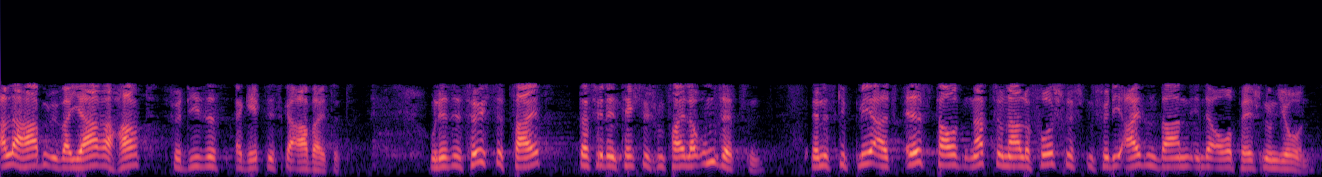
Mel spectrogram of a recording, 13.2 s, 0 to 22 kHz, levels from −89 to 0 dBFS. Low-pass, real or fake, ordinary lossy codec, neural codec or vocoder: 3.6 kHz; real; none; none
